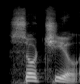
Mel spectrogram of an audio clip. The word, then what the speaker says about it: Xochitl: I think it's, I don't know, Choro? Chiro? – Xochitl, apparently. Xochitl. There Xochitl? We go. Thanks, Google.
